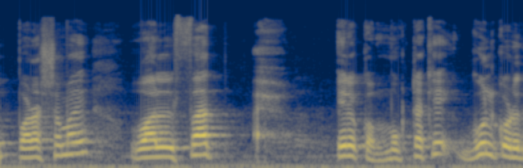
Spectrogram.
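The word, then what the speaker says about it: وَ: আপনি উচ্চারণ করবেন ওয়া খুব হালকা করে, যতটা পারেন আপনি, যত হালকা করবেন তত ওয়াওয়ের উচ্চারণের মানটা, স্ট্যান্ডার্ডটা অনেক বেড়ে যাবে, ওয়া ওয়া ওয়া।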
